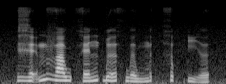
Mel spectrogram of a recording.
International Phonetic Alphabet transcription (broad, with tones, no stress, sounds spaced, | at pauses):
ɣ ɛ̰˧˥ m v a˧ w h ɛ˨˦ n ɓ əː˨˦ h w ə˨˩ w m ə˦˥ t̚ h ə˦˥ p̚ ʔ i˧˩˨ ə̯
